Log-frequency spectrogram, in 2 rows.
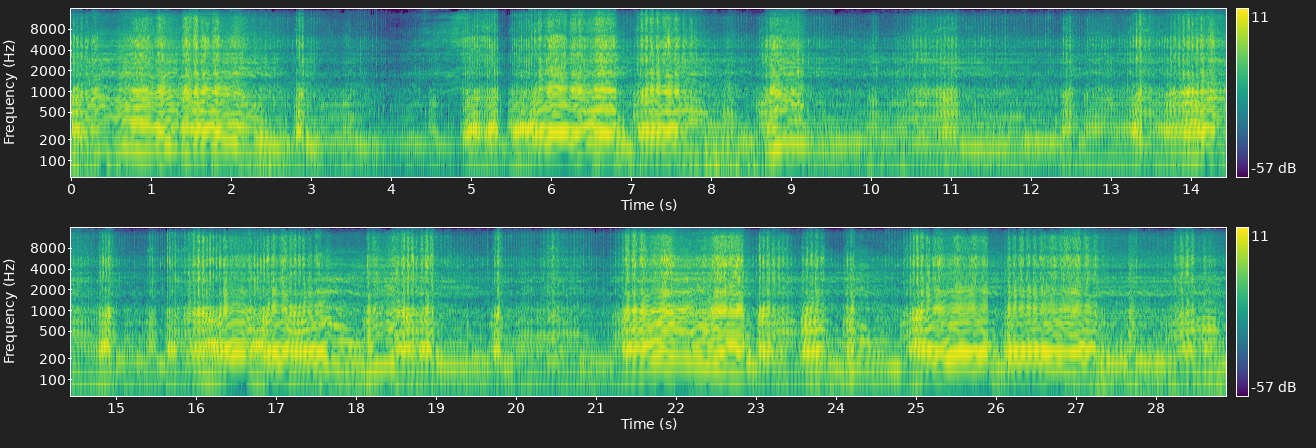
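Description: Kawasaki KX 250F four-stroke single-cylinder motocross engine running hard, heard close up from the bike. Its pitch climbs and drops again and again as the throttle opens and closes and the gears change.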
